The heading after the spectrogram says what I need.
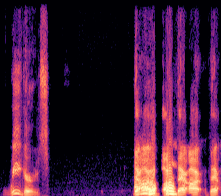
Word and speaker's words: Uyghurs: have right now the uyghurs figures it's spelled with like a uy wiegers there are there are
